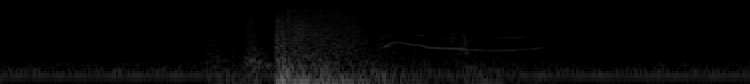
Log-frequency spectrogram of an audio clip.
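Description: A digital card game plays a whooshing magical impact effect.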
